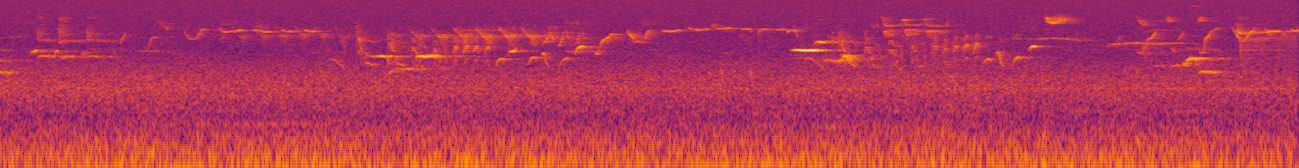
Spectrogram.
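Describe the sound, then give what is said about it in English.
A wood thrush, perched on a branch in the shade, sings in clear, fluting phrases mixed with other high chirps and tweets, heard over a steady low background rush of noise throughout. “This wood thrush is perched up in a branch in the shade.”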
